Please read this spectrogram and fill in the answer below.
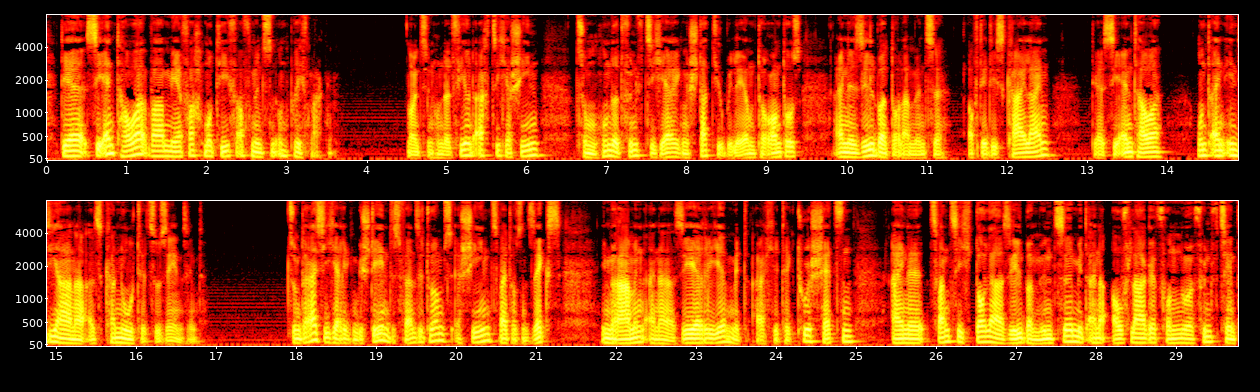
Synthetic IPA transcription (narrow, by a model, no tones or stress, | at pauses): d̥eːɐsiʔɛntʰhaʊɐvaːɐmeːɐfaχmotʰiːfa̰ʊfmʏnt͡sn̩ʊ̰ntb̥ʁiːfma̰ɐkŋ̩ | nɔ̰ʏnt͡seːnhʊndɐtfiːɐʊntʔa̰χt͡sɪçɛɐʃiːnn | t͡sʊmhʊndɐtfʏnft͡sɪçjɛːʁ̞ɪɡŋ̩ʃtatʰjṵbḭlʔḛːʊmtʰoʁɔntos | ʔa̰ɪnəzɪlbɐdɔ̰la̰mʏnt͡sə | ʔaʊfd̥eːɐdiskʰaɪlaɪn | d̥eːɐsḭʔɛntʰhaʊɐ | ʔʊntʔa̰ɪnʔɪ̰ndiaːnɐ̰ʔa̰lskʰanoːtʰət͡sṵzḛːə̰nzɪ̰nt | t͡sʊmdʁaɪsɪçjɛːʁɪɡŋ̩bəʃteːəndɛsfɛɐnzetʰʊɐmsɛ̰ɐʃiːnt͡sv̥aɪtʰaʊzn̩tz̥ɛks | ʔɪmʁaːmənʔa̰ɪnɐzeːʁiəmɪtʰʔa̰ɐçitʰɛktʰuːɐʃɛt͡sn̩ | ʔaɪnət͡sv̥ant͡sɪçd̥ɔlazɪlbɐmʏnt͡səmɪtʔa̰ɪnɐ̰ʔaʊflaːɡəfɔnːuːɐfʏnft͡seːn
